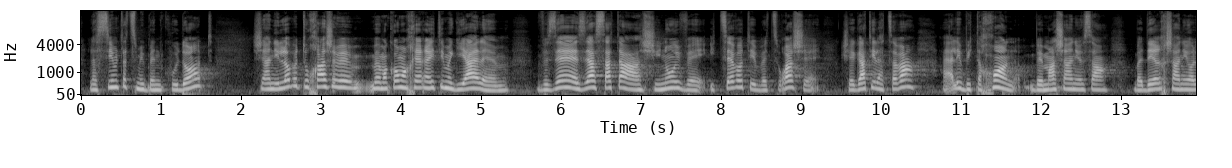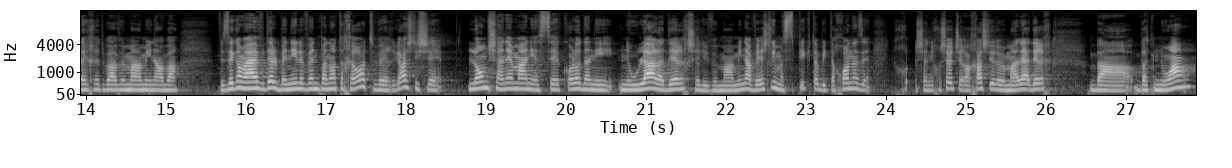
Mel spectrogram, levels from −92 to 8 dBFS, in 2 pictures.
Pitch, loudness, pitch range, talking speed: 210 Hz, -23 LUFS, 185-240 Hz, 145 wpm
